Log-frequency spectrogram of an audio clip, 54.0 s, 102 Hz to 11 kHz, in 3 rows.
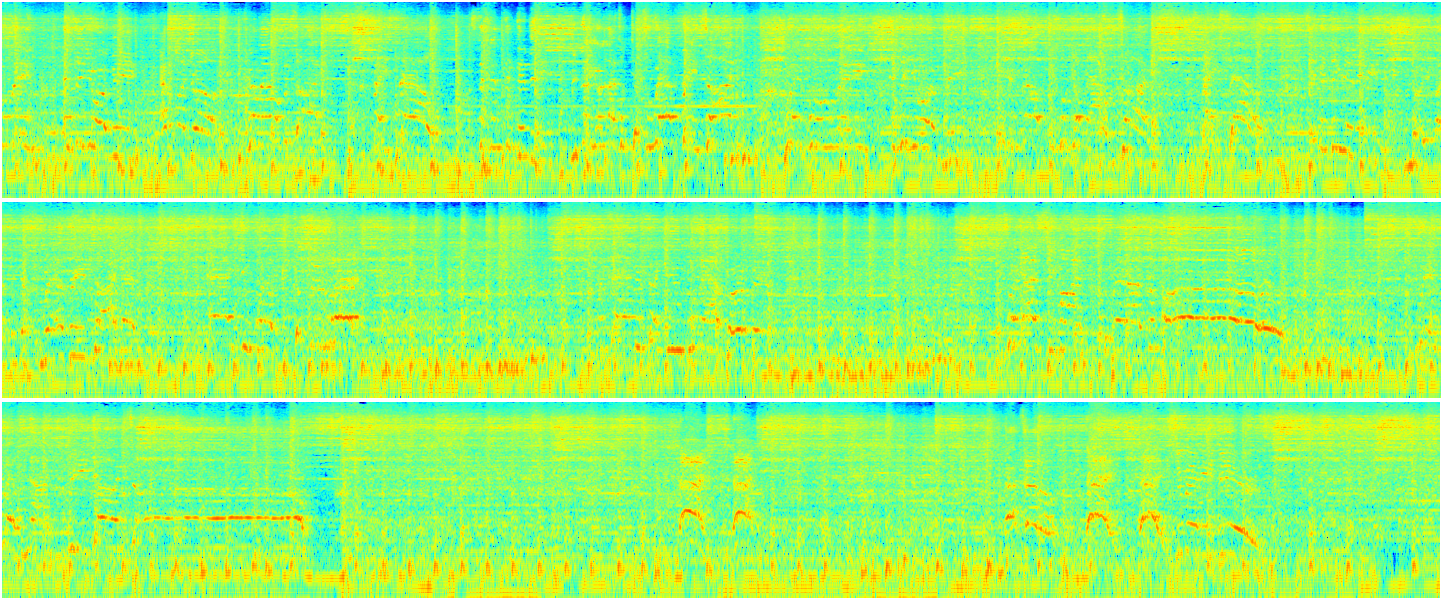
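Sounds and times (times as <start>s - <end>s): punk rock band playing: 0.0s - 53.9s
shouted sung vocals: 6.2s - 14.4s, 20.5s - 22.6s, 30.4s - 34.1s, 35.6s - 39.9s, 44.4s - 45.6s, 48.5s - 51.8s.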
